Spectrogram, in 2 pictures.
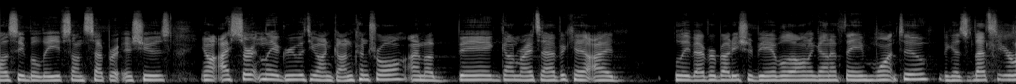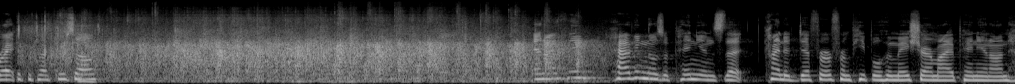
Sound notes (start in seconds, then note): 9.9 audience applause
